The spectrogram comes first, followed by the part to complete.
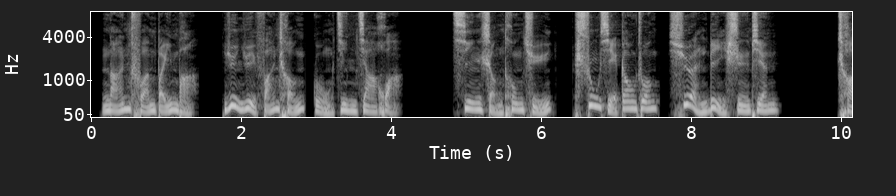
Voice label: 男, 浑厚磁性, 国语男声配音; 高庄社区

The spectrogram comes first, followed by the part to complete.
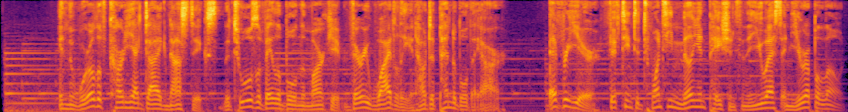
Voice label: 外籍英男,叙述

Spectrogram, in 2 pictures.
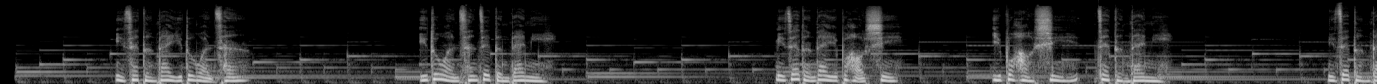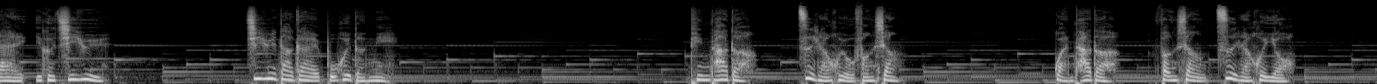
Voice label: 女 广告; 奔驰

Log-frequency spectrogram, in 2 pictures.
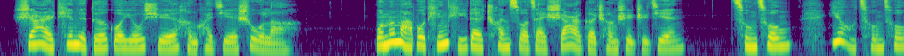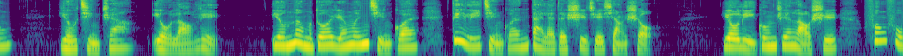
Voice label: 女-游记-德国游学回归, 配音案例

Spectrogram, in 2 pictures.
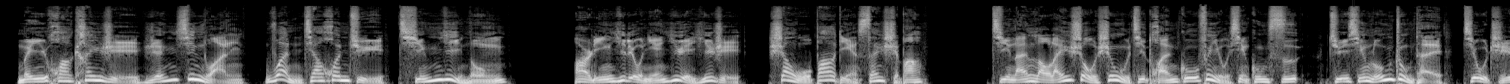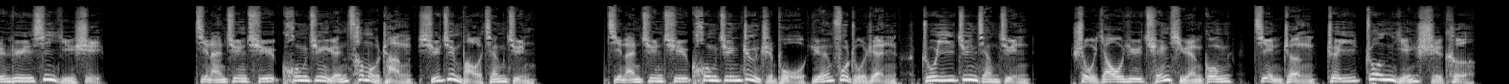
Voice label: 男 会议 就职履新仪式, 配音; 老来寿集团就职履新仪式

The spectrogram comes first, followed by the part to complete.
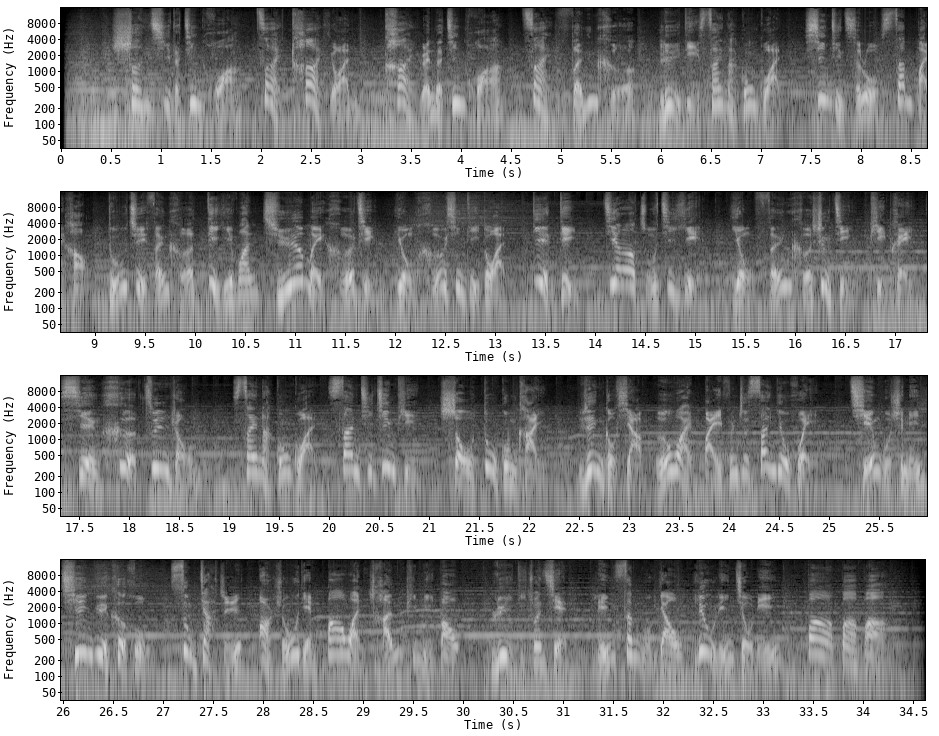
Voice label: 男, 房产广告, 广告, 激情, 浑厚

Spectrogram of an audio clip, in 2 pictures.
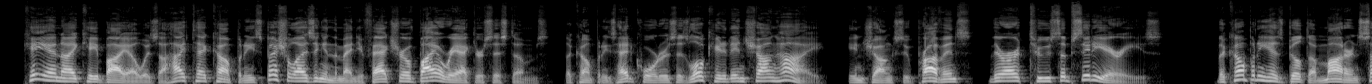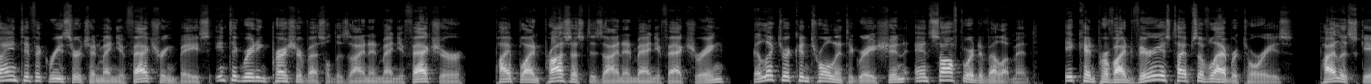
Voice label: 英语版介绍

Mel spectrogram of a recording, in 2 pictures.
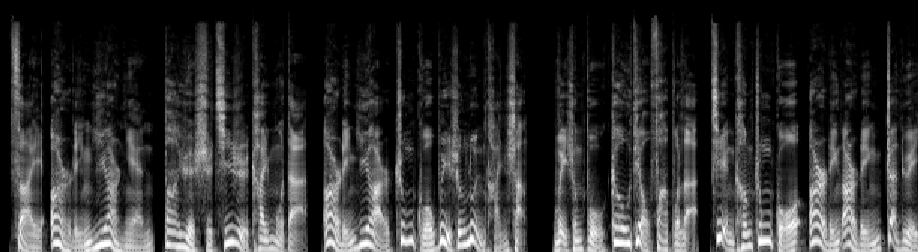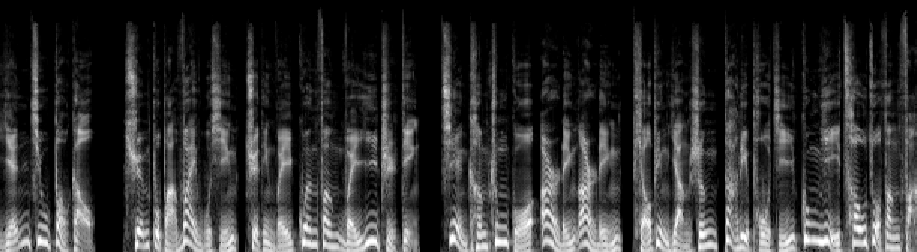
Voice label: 男 栏目包装 电视节目; 圣宣; 健康中国2020; 大行动电视节目

